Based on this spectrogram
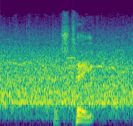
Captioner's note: cheering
